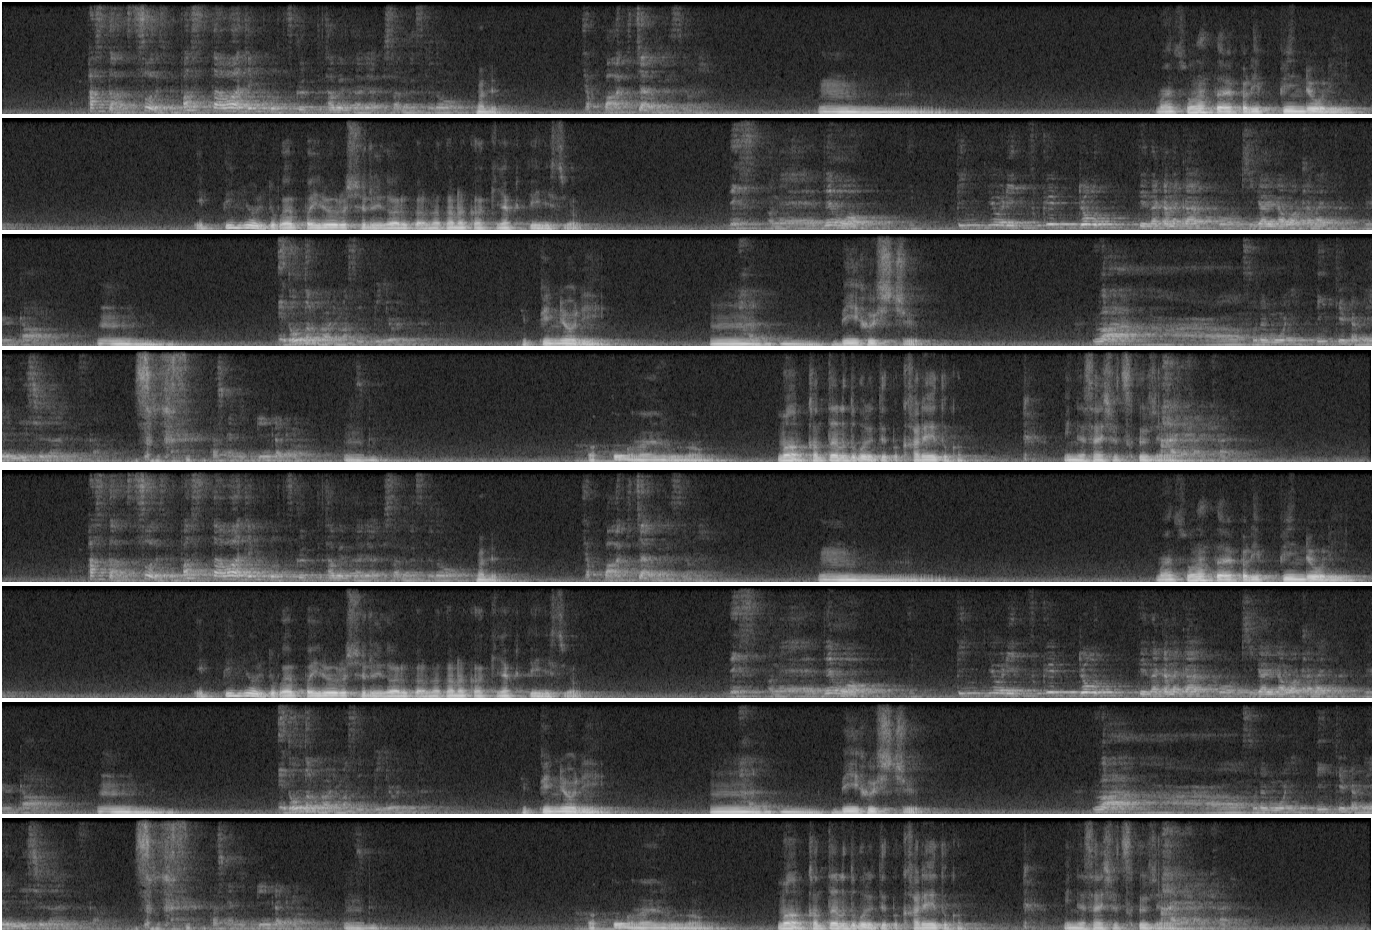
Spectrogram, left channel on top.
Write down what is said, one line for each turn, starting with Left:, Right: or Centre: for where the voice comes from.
Left: パスタ、そうですね。パスタは結構作って食べてたりはしたんですけど、
Right: はい。う
Left: やっぱ飽きちゃうんですよね。
Right: ーん。まあそうなったらやっぱり一品料理。一品料理とかやっぱいろいろ種類があるからなかなか飽きなくていいですよ。
Left: ですよね。でも、一品料理作ろうってなかなかこう気概が湧かないというか、
Right: うん。
Left: え、どんなのがあります一品料理って。
Right: 一品料理。うん。
Left: はい。
Right: うんビーフシチュー。
Left: うわー、それも一品っていうかメインディッシュじゃないですか。
Right: そうですね。
Left: 確かに一品かでも。確かに。
Right: うん。
Left: あ
Right: あとは何やろうな。まあ、簡単なところで言うとやっぱカレーとか、みんな最初作るじゃないですか。
Left: あ。はいはいはい。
